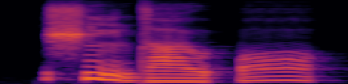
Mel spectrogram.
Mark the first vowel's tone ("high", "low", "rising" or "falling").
falling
